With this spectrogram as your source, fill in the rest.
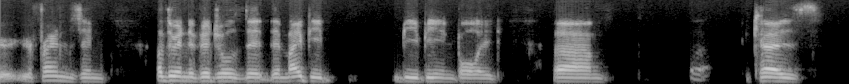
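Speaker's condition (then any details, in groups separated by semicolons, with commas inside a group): Cerebral palsy; very mild form, difficult birth, heart transplant as teenager; diagnosed at age three; mild form affects speech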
